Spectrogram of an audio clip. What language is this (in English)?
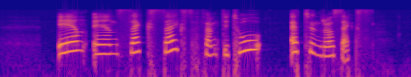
Norwegian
